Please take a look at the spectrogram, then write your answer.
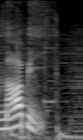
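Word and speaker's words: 나비: p pinoo means soap but if Phieup was in the middle sounds B for example nabi Nieun has combined with a naa Phieup has combined with i bi naabi i pronounce B because it is in the middle i don't say naapi i say naabi or i don't say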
